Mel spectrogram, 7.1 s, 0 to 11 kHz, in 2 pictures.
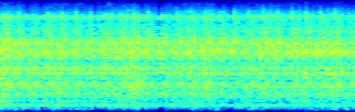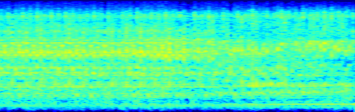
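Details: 2002 Toyota RAV4 engine at idle: light, fairly regular knocking about twice per second, attributed to oil starvation from a clogged oil pickup screen; cleaning the sump screen and changing oil and filter fixed it, gone after 2,000+ km.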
